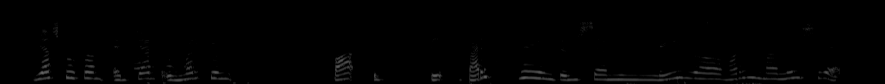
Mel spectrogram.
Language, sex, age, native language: Icelandic, female, 14, Icelandic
